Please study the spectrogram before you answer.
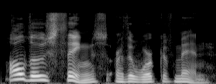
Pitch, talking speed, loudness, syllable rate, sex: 140 Hz, 220 wpm, -16 LUFS, 5.1 syllables/s, male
